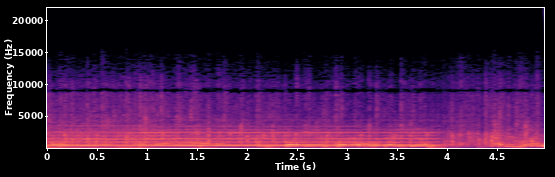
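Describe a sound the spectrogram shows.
A band plays loudly in a club and then stops.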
